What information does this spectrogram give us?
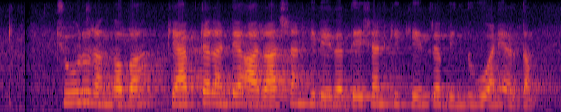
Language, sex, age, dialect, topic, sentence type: Telugu, female, 25-30, Telangana, banking, statement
